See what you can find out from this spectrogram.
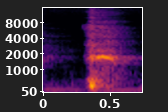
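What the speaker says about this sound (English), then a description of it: "Okay, that's a real cough now." A single short, sharp cough close to the microphone, over a quiet background hum.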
